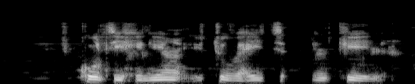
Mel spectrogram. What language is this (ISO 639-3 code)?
kab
